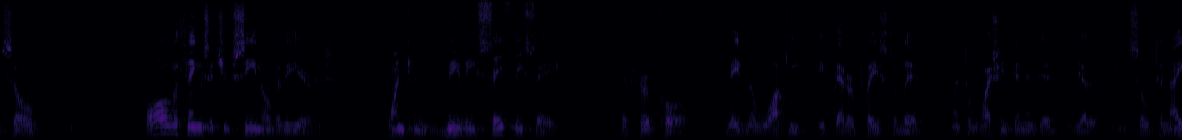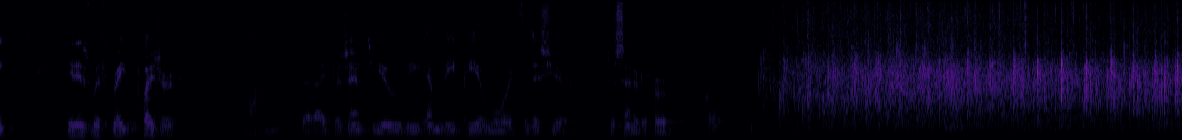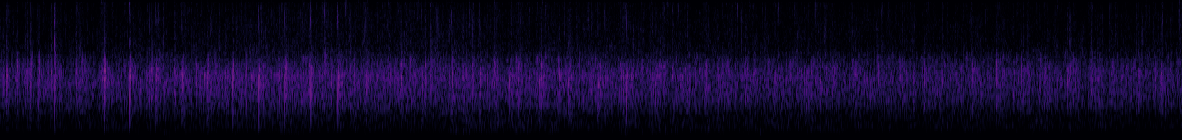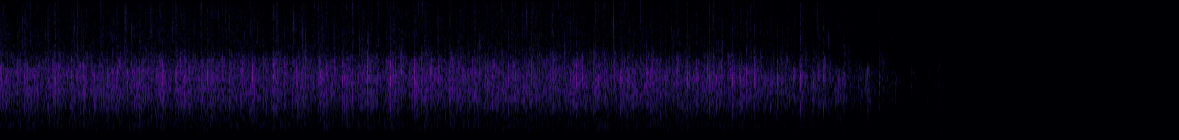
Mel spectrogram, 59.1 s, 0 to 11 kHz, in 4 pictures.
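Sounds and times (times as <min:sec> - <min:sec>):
audience applauding: 0:24.2 - 0:56.0.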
